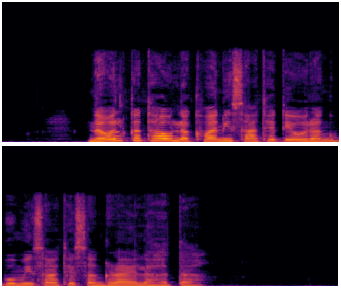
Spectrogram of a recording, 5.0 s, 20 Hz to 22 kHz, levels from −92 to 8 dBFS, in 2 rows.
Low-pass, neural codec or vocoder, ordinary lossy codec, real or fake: 14.4 kHz; none; AAC, 96 kbps; real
